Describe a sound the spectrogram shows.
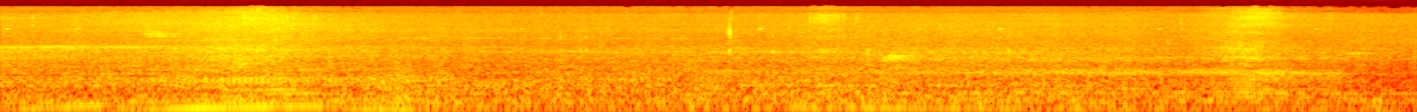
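A motorbike engine hums a short way ahead.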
